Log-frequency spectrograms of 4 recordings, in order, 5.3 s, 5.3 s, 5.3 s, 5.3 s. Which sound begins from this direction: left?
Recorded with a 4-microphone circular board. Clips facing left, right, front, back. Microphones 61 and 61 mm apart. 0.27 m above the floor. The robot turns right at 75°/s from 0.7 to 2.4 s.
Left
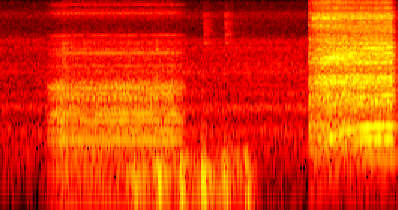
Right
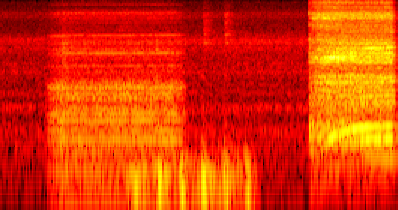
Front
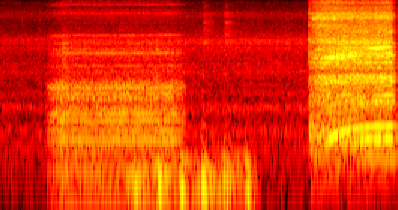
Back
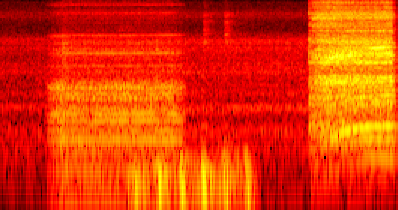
A blender, at 4.1 s.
